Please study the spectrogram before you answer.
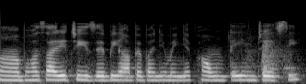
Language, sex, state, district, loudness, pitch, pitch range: Hindi, female, Maharashtra, Mumbai Suburban, -16 LUFS, 195 Hz, 195-205 Hz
